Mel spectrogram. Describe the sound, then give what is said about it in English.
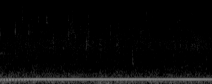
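Soft, steady rain patters on the roof of a hut in a continuous wash of fine drops, fairly quiet, with a low constant hum running underneath and no voices. “Rain sounds nice. It does on the roof.”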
